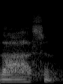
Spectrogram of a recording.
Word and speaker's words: Lawson: Hey, it's Brian Lawson. And it rhymes with Clausen.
